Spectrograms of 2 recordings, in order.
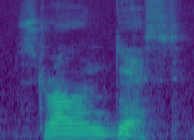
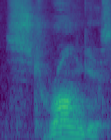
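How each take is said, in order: First: "Strongest" softer, slowly in two beats, strong-gest; split into syllables. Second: Said in the usual way. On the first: Shown as a demonstration. Teacher shows children the two syllables, "Strongest" slowly broken in two. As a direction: say "Strongest" syllable by syllable, both parts distinct. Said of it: "Hit two times". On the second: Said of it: "and we say the word".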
